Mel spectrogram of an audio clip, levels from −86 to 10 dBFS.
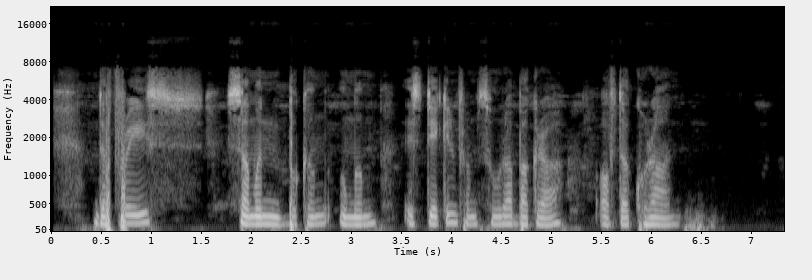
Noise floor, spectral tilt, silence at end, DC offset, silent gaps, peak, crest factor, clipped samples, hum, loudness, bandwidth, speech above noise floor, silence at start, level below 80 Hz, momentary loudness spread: -61 dBFS; -6 dB/octave; 0.7 s; under 0.1%; none; -2 dBFS; 16 dB; under 0.1%; none; -17 LUFS; 7.4 kHz; 43 dB; 0.05 s; -34 dBFS; 13 LU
